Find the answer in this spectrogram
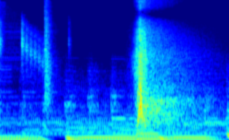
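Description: Soft background music with a single whoosh transition effect, a fast sweep about one and a half seconds in.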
